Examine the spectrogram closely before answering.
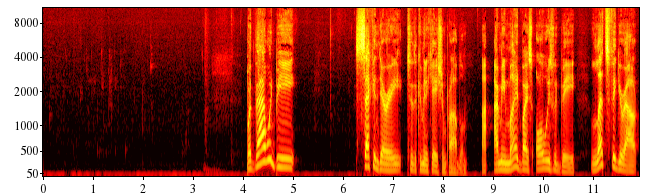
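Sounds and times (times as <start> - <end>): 
sipping a drink of water: 0.0 - 3.2
speech: 4.1 - 5.1, 6.2 - 11.9.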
